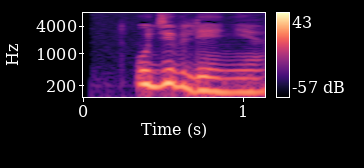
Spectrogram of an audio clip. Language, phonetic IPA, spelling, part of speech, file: Russian, [ʊdʲɪˈvlʲenʲɪje], удивление, noun, Ru-удивление.ogg
- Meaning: astonishment, amazement, surprise, wonder (feeling that something unexpected has happened)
